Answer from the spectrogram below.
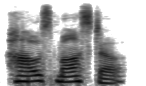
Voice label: "housemaster", Indian

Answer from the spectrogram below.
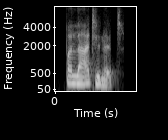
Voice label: "palatinate", Indian; Dictionary

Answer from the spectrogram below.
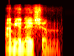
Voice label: "ammunition", British

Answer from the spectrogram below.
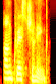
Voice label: "Unquestioning", Indian

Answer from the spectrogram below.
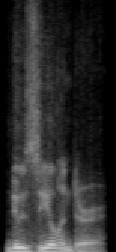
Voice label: "New Zealander", American

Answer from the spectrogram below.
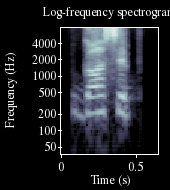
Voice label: "gossip", Indian

